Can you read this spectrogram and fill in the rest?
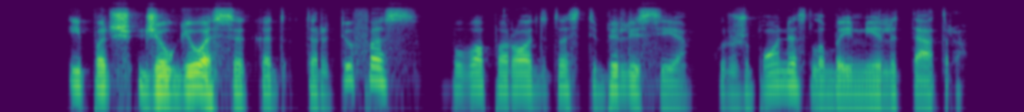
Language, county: Lithuanian, Klaipėda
